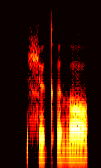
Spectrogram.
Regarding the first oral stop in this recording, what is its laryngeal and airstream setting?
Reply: ejective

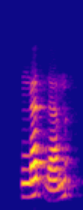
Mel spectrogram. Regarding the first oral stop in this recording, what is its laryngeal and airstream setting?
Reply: plain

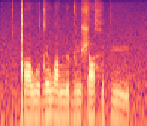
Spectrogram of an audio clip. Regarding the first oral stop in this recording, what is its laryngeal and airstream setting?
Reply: click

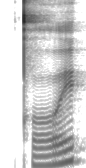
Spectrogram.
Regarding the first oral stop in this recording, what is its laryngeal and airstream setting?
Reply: aspirated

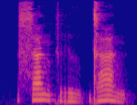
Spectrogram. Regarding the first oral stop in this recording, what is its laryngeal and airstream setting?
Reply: plain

